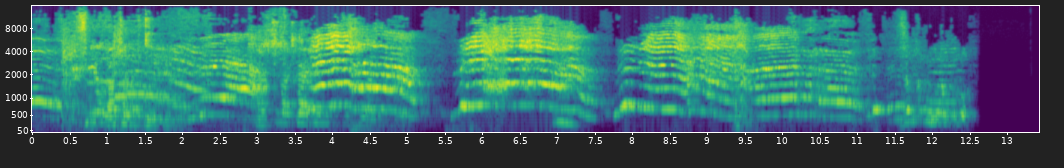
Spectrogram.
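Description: A small child cries and wails loudly nearby.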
